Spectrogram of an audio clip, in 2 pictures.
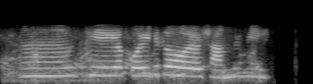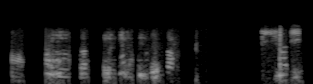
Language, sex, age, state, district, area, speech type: Dogri, female, 18-30, Jammu and Kashmir, Udhampur, rural, conversation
